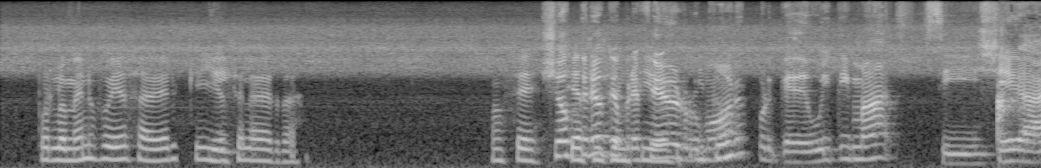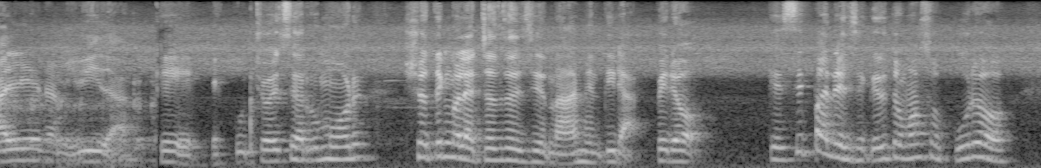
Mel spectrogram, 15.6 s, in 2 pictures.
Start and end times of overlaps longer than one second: 4.3-5.5

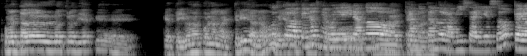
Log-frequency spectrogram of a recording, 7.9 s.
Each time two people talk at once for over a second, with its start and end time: 4.0-6.5

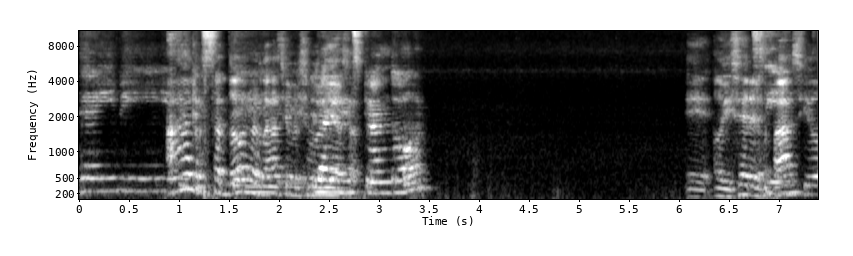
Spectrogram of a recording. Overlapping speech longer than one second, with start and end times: 0.9-2.8

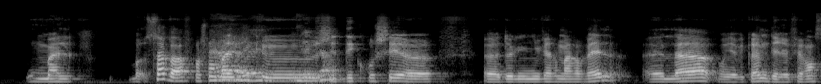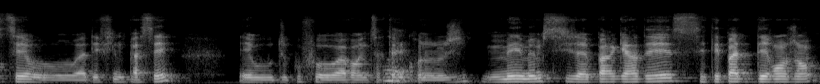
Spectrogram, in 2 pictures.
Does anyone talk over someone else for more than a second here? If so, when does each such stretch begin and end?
2.1-3.4

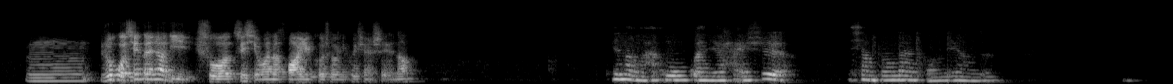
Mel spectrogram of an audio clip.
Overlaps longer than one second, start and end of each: none

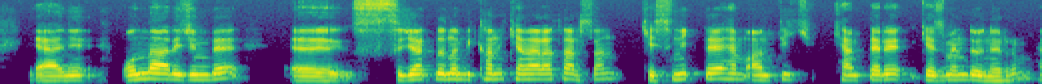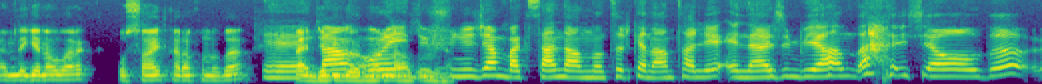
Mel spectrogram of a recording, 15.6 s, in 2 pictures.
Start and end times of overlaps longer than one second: 10.0-11.2

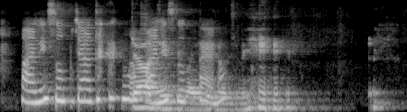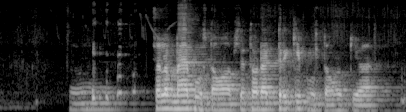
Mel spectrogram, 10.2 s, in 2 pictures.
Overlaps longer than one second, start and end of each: 1.6-2.9

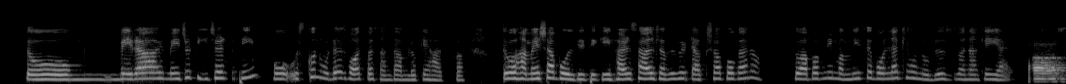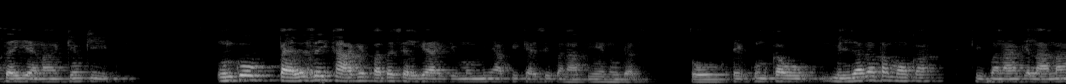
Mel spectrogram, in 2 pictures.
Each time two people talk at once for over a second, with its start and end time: none

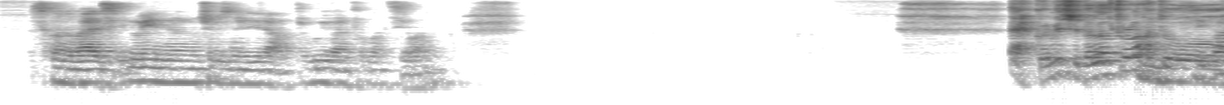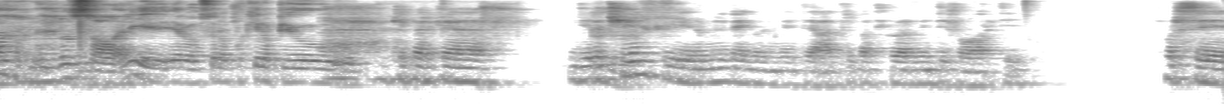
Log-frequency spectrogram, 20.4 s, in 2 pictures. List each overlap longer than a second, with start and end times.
9.5-11.3

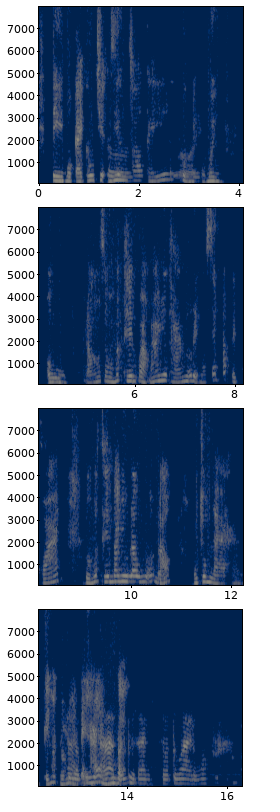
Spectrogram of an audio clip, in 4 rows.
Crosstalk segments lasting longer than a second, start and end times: 12.7-13.9

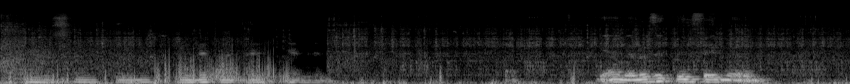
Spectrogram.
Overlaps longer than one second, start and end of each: none

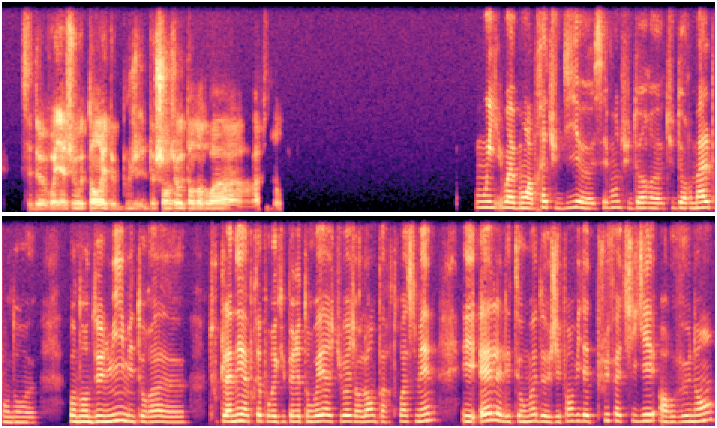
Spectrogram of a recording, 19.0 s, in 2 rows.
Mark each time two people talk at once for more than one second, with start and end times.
none

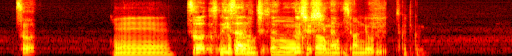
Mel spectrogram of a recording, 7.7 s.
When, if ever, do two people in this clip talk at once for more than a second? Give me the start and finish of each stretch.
3.3-5.3

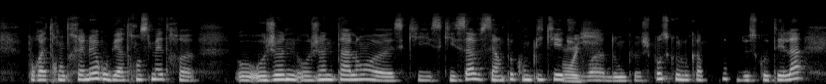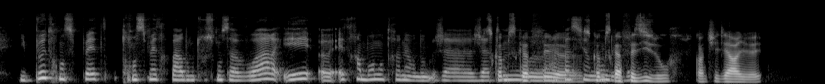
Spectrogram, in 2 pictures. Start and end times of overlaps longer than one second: 13.1-14.6

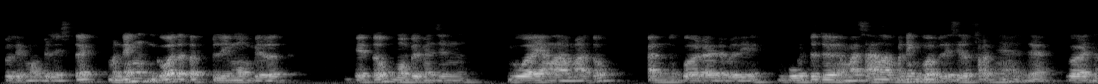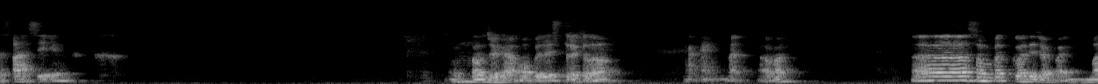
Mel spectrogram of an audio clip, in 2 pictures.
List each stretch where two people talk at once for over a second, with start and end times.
15.7-17.0

